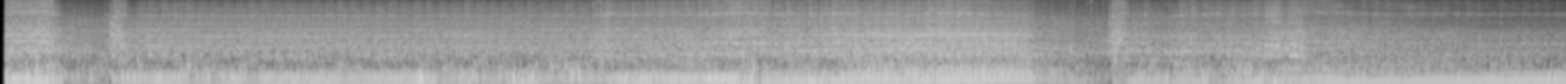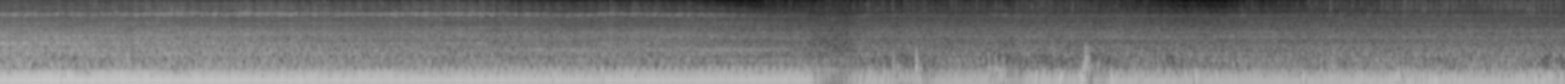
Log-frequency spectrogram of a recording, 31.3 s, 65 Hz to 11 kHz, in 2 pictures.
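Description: Volvo BM T 650 tractor's diesel engine running, louder and higher in the middle stretch, then pulling away and fading steadily as the tractor drives off.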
